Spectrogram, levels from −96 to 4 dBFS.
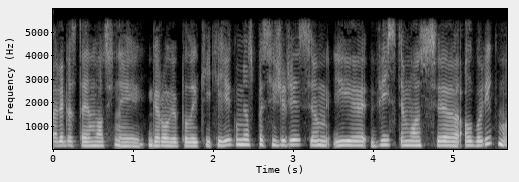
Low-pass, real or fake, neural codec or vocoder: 5.4 kHz; fake; codec, 16 kHz in and 24 kHz out, 1.1 kbps, FireRedTTS-2 codec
